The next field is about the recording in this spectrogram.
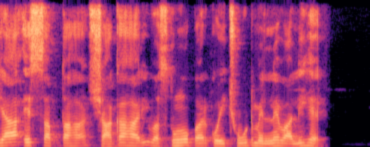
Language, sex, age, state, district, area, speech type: Hindi, male, 30-45, Madhya Pradesh, Jabalpur, urban, read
